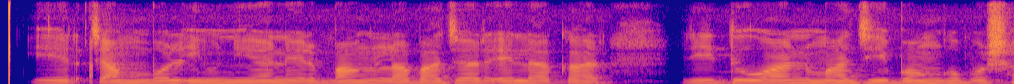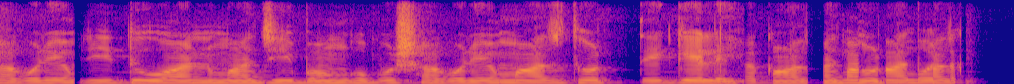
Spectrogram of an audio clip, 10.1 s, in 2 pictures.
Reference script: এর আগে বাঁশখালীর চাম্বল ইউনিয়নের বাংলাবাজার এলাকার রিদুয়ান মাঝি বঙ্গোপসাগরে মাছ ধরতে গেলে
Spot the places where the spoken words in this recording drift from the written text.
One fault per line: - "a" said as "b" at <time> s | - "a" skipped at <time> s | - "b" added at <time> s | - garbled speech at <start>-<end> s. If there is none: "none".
- "আগে বাঁশখালীর" skipped at 0.4 s
- "রিদুয়ান মাঝি বঙ্গোপসাগরে" added at 5.5 s
- garbled speech at 8.8-9.9 s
